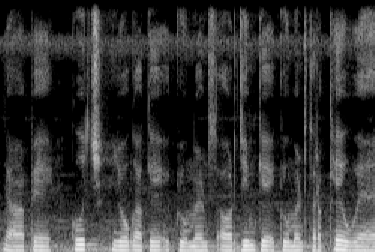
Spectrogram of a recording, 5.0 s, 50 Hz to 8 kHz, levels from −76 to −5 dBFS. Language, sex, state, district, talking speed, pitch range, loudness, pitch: Hindi, male, Uttar Pradesh, Lucknow, 155 wpm, 125-135 Hz, -16 LUFS, 130 Hz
